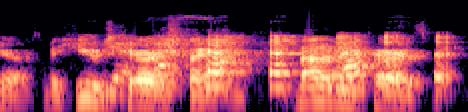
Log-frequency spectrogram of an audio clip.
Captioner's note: laughs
